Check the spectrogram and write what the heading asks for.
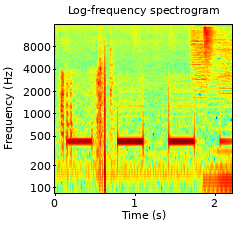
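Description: Telephone busy tone: a single steady pitch beeping on and off, about a third of a second on and a third off, three times, with a few line clicks. Music with guitar comes in near the end.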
